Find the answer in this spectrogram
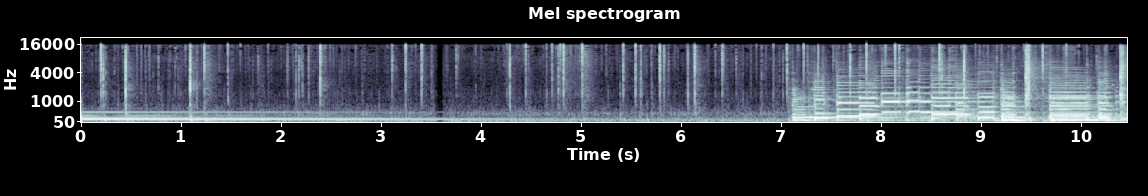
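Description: Solo acoustic guitar: a held chord rings and slowly fades out over about seven seconds, leaving the sharp crackles and pops of a wood stove fire. Then, about seven seconds in, the guitar starts playing again at full level.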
